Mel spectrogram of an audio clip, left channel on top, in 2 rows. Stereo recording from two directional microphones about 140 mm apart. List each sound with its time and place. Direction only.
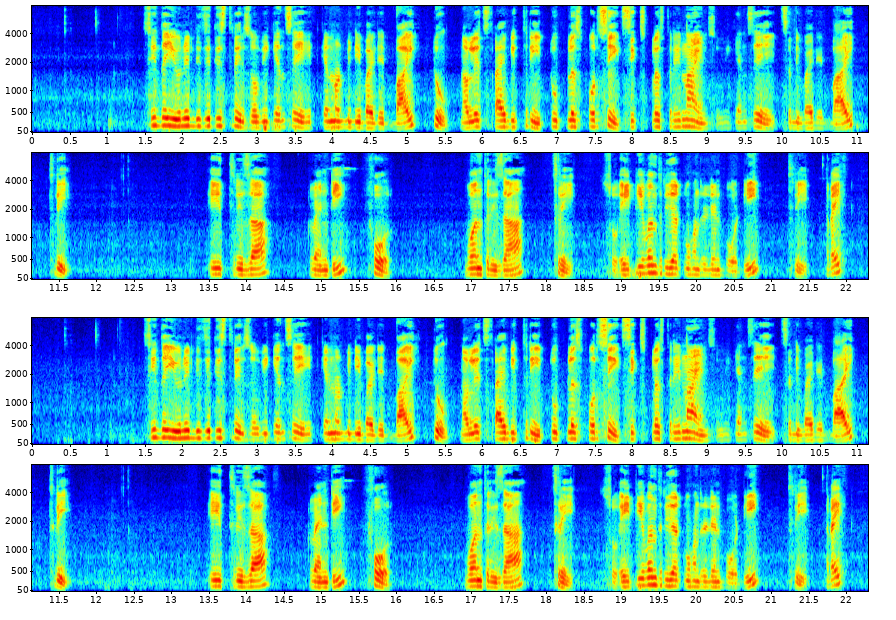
1.5 s speech: 15° right (ahead or behind)
3.9 s speech: 80° right
4.3 s speech: 15° right (ahead or behind)
13.5 s speech: 10° right (ahead or behind)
